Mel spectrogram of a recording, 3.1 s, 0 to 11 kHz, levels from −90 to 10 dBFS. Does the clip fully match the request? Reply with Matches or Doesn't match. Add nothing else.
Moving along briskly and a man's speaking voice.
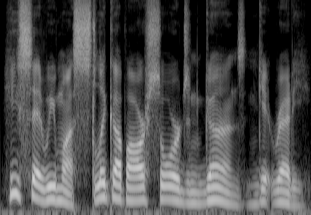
Matches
